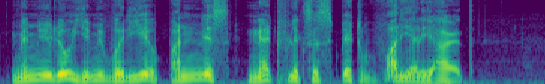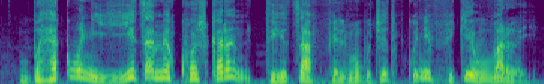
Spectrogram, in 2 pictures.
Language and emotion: Kashmiri, happy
